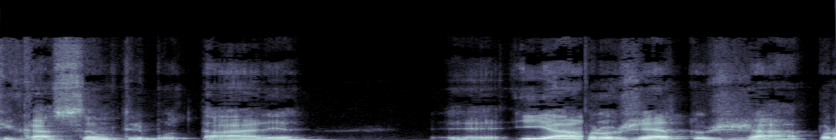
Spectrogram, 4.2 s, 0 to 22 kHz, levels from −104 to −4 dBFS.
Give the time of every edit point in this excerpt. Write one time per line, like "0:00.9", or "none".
0:02.9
